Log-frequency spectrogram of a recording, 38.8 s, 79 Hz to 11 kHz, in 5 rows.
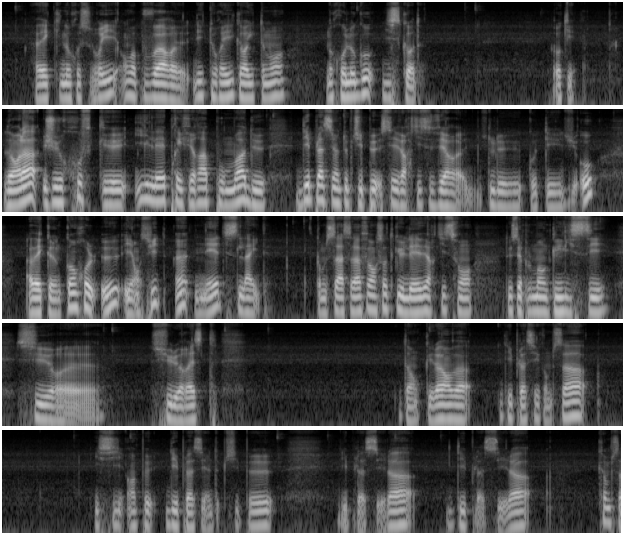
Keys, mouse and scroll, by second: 0.6 right click, 3.2 right click, 5.1-5.8 shift+scroll up 3, 5.8 right click, 6.4-6.9 scroll down 1, 6.9-8.2 shift+scroll up 5, 8.3-9.7 ctrl+scroll down 2, 9.7-11.0 shift+scroll up 1, 11.0 right click, 11.9 alt+right click, 16.4 ctrl+e, 23.7-24.2 scroll up 1, 24.5 right click, 25.2 right click, 26.6 right click, 29.9-31.9 scroll down 5, 31.9 right click, 32.8-33.5 scroll up 1, 33.5 right click, 35.1 right click, 36.5 right click.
